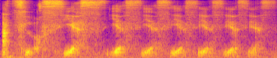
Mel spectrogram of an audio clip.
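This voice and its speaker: A man talks at a very slow pace in a space with audible room echo. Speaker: gaming streamer. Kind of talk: gameplay commentary. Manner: soft-spoken.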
